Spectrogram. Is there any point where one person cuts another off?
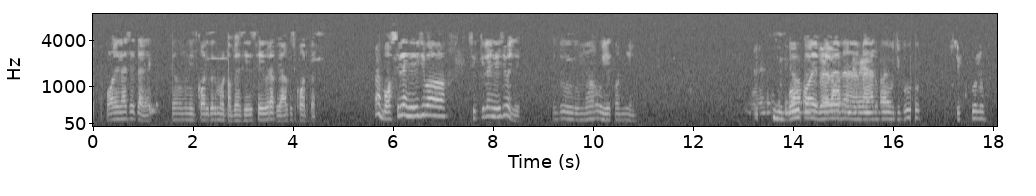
Yes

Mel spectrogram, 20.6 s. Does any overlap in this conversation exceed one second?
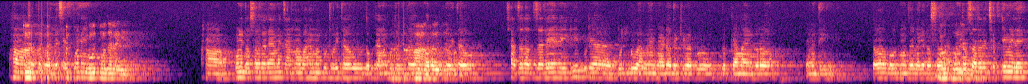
Yes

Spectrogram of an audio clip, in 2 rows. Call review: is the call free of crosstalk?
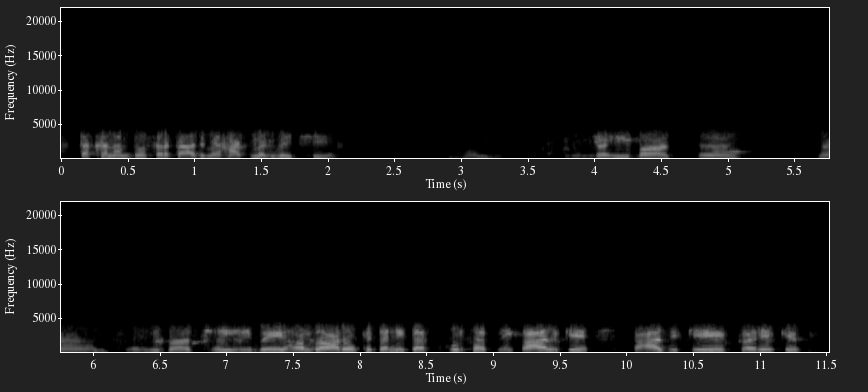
Yes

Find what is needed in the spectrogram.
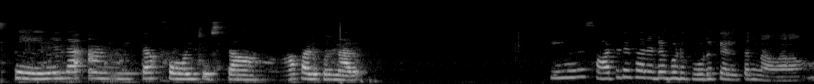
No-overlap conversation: Yes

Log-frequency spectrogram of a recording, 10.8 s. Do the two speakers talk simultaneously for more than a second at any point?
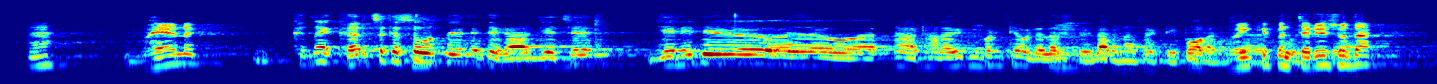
Yes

